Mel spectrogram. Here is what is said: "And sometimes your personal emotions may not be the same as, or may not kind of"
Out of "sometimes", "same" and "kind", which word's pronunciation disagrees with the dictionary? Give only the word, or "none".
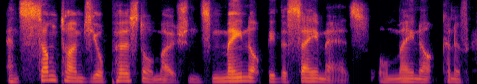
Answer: none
